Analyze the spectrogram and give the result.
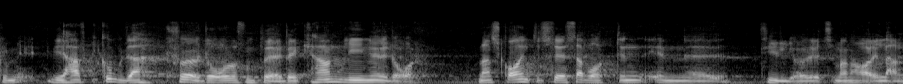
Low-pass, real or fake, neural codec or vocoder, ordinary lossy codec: none; fake; codec, 16 kHz, 4 kbps, X-Codec, HuBERT features, trained on general audio; none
